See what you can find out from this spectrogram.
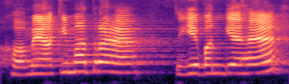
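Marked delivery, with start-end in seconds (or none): none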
